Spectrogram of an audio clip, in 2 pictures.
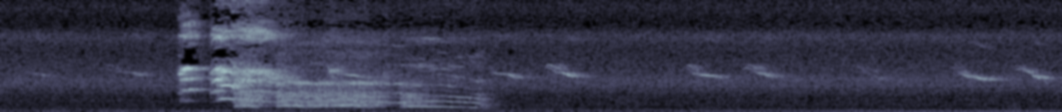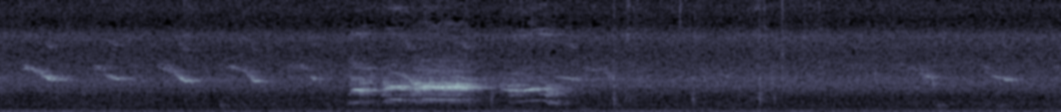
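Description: A rooster crowing: one long crow with a falling pitch about a second and a half in, then a shorter second call around eleven seconds in.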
